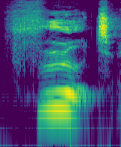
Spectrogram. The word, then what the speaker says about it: fruit: Y lo mismo ocurre con fruit, que es fruta. Que se escribe fruit. La I. ¡Hala! Fuera la I.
